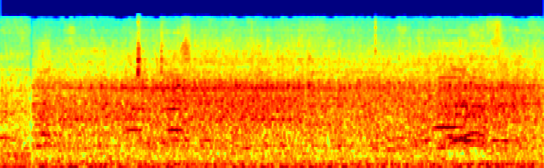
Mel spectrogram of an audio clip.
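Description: Voices of several people talking and calling out at a distance, over a steady low rumble.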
